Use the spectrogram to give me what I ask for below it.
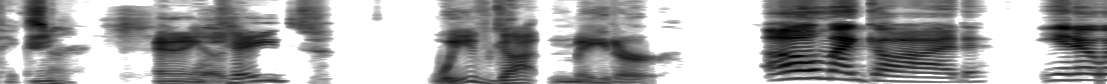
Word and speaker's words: Mater: i love everything about mater it's pronounced like toe mater except without the toe like he is such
